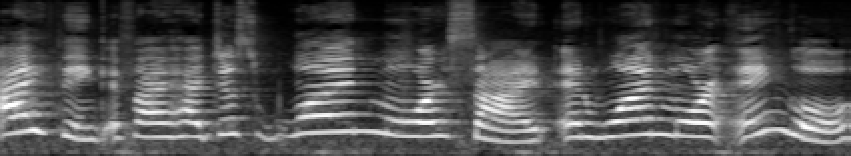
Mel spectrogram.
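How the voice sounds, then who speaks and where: A woman's put-on character voice at an extremely high pitch, very slow pace and lively intonation. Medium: read story. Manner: grumbling.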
